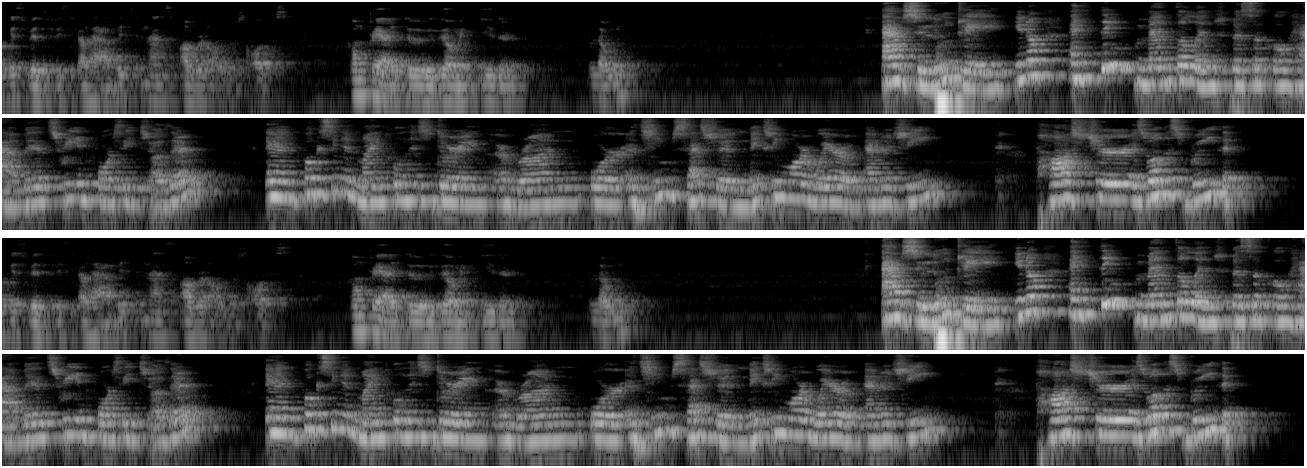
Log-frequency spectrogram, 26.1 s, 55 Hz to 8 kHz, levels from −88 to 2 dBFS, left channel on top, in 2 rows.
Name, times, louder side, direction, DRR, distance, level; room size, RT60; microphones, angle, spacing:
voice 1, 0.0-2.8 3.5-5.2 5.9-6.3, left 1 dB, 30° left, 3 dB, 0.3 m, -42 dB
voice 2, 8.8-15.0 15.7-22.3 23.4-25.3, right 1 dB, 90° right, -5 dB, 1.0 m, -31 dB
2.2 x 2.2 x 2.6 m, 0.70 s
head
